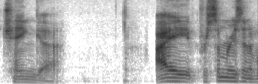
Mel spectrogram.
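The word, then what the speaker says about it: changa: It's said spelled ch h a um a n g a pronounced chenga. I for some reason I've always called it chonga, but it's pronounced chgaa and it's spelled ch h a n g-a.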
